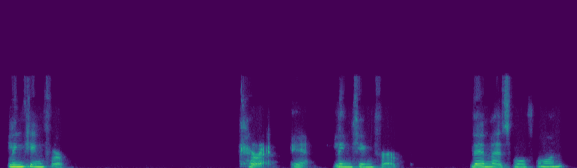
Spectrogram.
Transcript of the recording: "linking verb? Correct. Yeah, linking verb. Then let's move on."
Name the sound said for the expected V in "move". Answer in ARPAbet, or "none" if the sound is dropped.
F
